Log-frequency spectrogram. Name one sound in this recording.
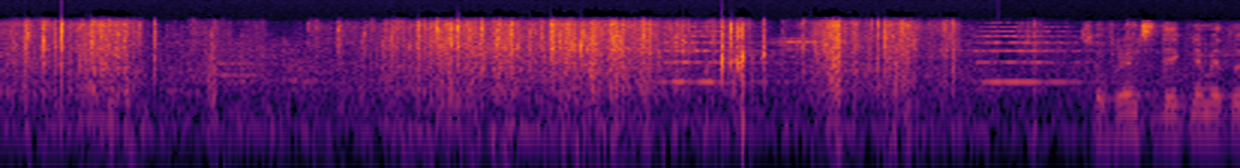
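Plastic packaging crinkles and rustles as it is torn open.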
